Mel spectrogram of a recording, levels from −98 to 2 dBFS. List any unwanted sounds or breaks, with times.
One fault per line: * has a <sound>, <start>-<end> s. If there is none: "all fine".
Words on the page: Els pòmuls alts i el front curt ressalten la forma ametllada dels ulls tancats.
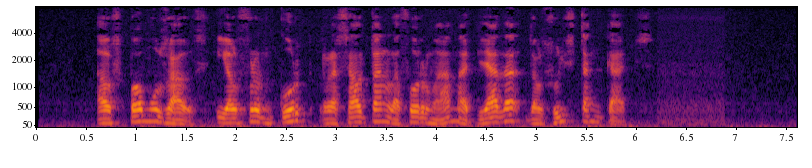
all fine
